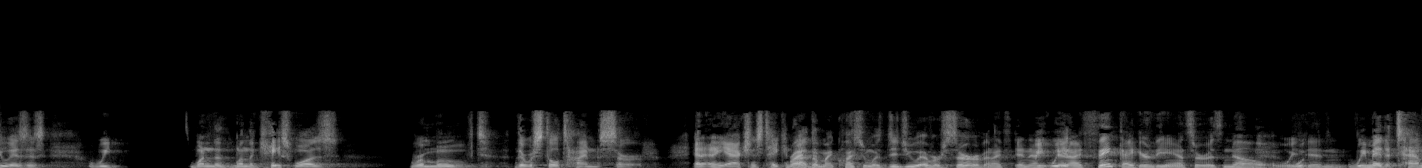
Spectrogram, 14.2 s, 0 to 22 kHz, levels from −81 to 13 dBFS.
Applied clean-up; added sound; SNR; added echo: neural mask model Resemble Enhance denoiser.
